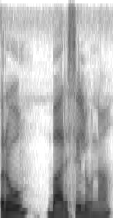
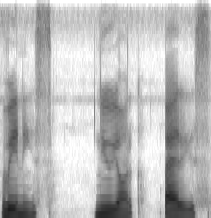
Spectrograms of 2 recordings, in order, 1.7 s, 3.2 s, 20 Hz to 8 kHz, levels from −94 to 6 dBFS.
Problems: constant background noise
